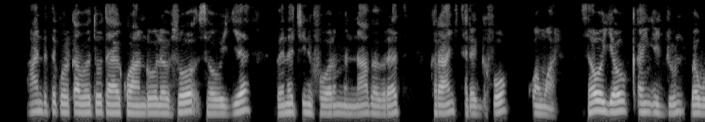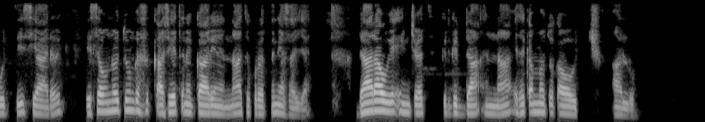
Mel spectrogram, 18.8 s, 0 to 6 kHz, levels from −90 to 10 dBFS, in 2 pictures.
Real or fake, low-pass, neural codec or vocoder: real; 5.4 kHz; none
